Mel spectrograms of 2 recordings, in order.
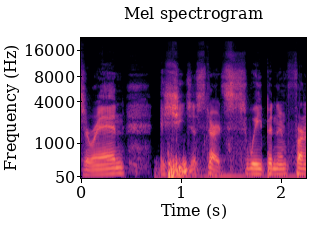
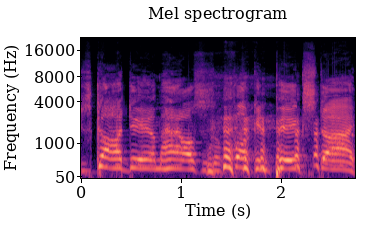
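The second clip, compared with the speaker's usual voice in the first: mock yelling, higher; 12 semitones higher, 4 dB louder than usual. Acting out a made-up movie trailer, a husband yelling at his wife: acting out a husband yelling. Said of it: "her husband's yelling at her".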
